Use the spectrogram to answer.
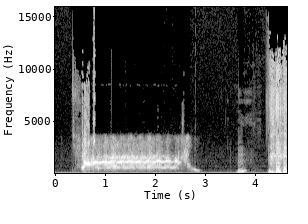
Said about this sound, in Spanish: Venga, ¿estás listo? Va, que va. Grito metalero en 3, 2, 1.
